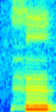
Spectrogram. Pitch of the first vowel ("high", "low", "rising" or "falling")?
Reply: high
